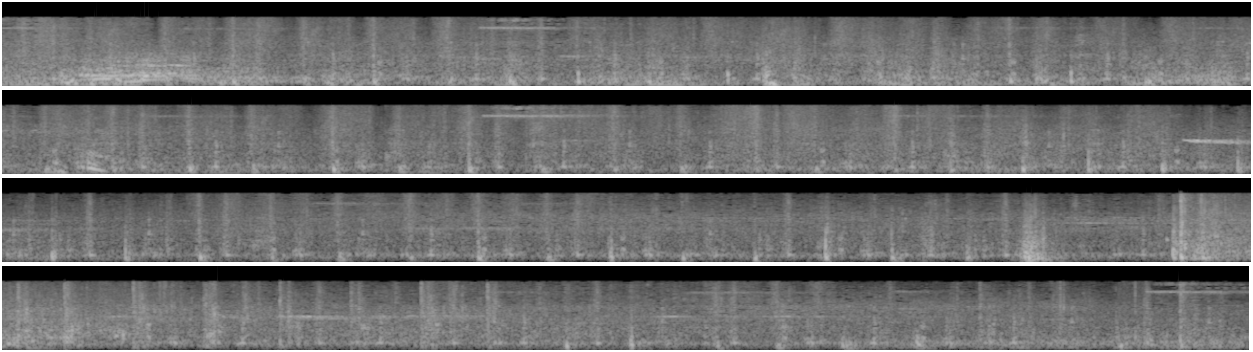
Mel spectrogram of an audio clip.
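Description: Footsteps thud quickly on the ground as someone runs.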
